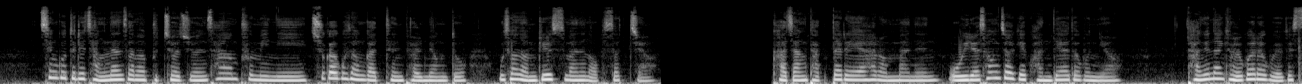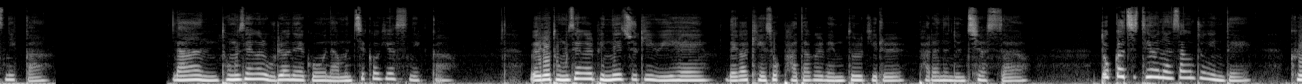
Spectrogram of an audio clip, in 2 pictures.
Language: Korean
